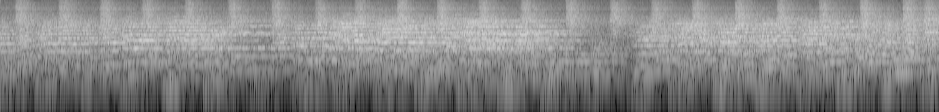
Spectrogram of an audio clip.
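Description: A community brass band playing a hymn, with a drum or cymbal stroke keeping a steady beat about twice a second. The band eases off briefly a little before the eight-second mark and then comes back in full.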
